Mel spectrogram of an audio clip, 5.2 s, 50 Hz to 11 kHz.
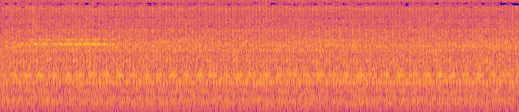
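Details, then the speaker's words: Tata Safari diesel after alternator clutch pulley replacement, alternator charging 13.7 V with AC and headlights on: even, steady idle with none of the earlier rattling growl from the front of the engine; normal idle. "Engine में जरा भी sound नहीं है जैसे पहले घड़ घ घ करता था"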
